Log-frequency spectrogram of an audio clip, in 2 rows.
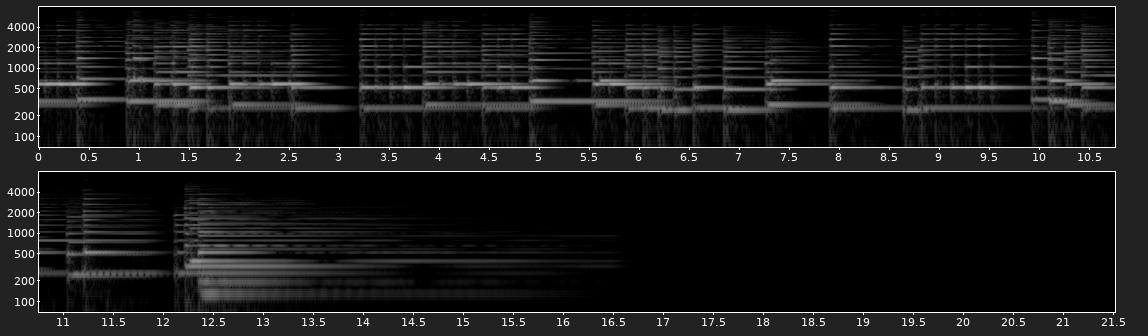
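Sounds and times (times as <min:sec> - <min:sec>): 
piano piece: 0:00.0 - 0:16.7.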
